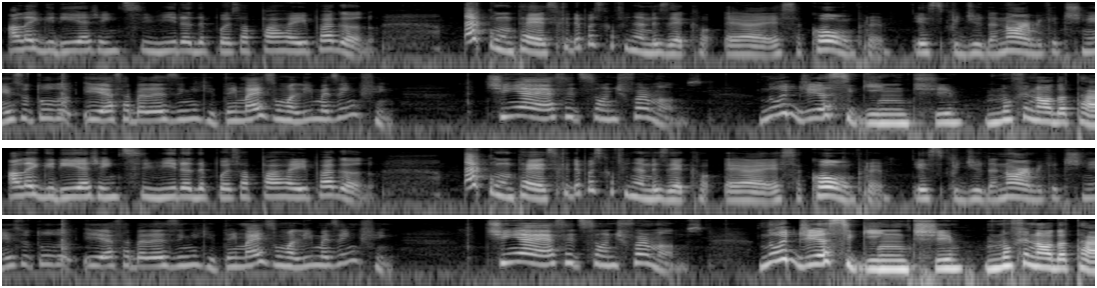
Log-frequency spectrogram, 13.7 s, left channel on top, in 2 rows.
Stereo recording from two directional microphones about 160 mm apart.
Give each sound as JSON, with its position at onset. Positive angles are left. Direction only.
{"t": 0.0, "sound": "a woman's voice", "side_deg": -10}
{"t": 1.3, "sound": "a woman's voice", "side_deg": -5}
{"t": 5.8, "sound": "speech", "side_deg": 0}
{"t": 6.6, "sound": "speech", "side_deg": 15}
{"t": 7.7, "sound": "speech", "side_deg": 0}
{"t": 9.8, "sound": "a woman's voice", "side_deg": -10}
{"t": 11.6, "sound": "a woman's voice", "side_deg": -40}
{"t": 12.1, "sound": "speech", "side_deg": -25}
